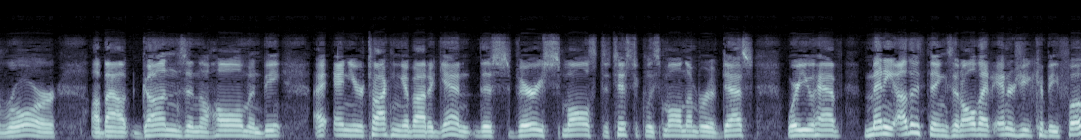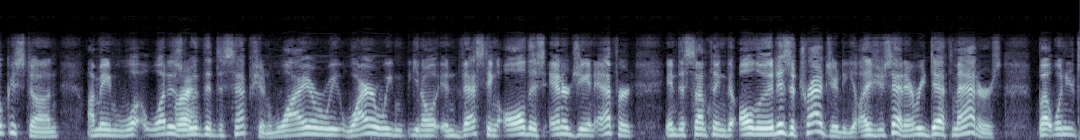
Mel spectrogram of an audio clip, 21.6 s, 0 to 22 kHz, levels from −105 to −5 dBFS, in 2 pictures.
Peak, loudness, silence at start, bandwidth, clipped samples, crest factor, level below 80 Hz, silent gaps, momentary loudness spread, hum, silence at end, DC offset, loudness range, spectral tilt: -8 dBFS; -25 LUFS; 0 s; 7.6 kHz; under 0.1%; 18 dB; -64 dBFS; none; 8 LU; none; 0.05 s; under 0.1%; 3 LU; -6.5 dB/octave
